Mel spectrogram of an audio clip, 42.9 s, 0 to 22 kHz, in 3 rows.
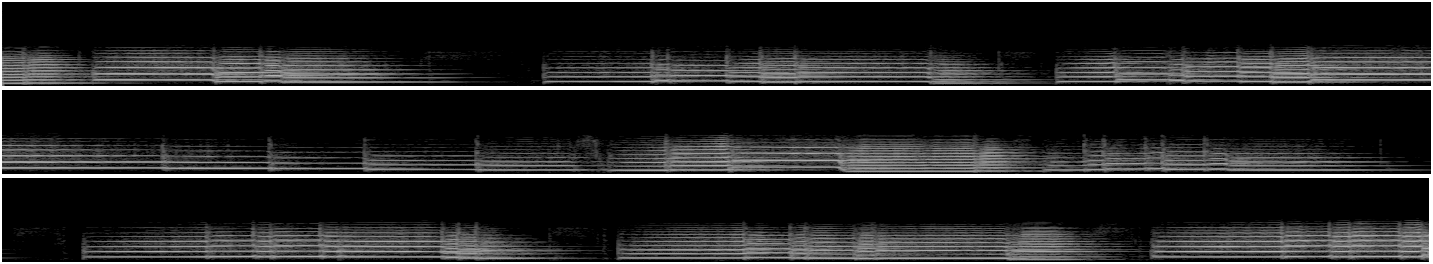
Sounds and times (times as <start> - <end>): Brass instrument: 0.0 - 42.8.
